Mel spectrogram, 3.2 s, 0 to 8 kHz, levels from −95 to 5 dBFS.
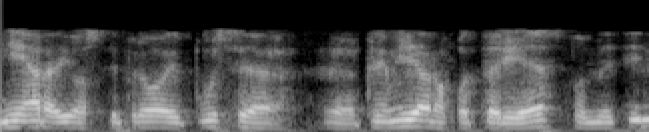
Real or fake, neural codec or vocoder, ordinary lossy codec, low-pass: fake; codec, 16 kHz, 16 kbps, FunCodec, trained on LibriTTS, 50 frames a second; AAC, 16 kbps; 7.2 kHz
